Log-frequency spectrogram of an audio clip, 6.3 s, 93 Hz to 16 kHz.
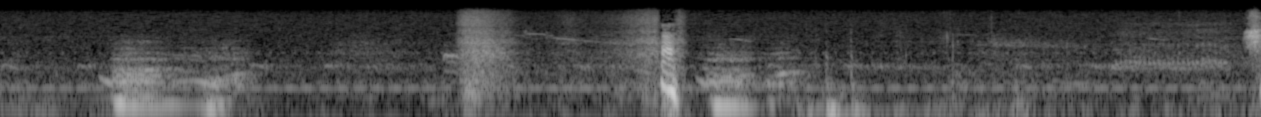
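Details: A lioness mother of the Nkuhuma pride, at a buffalo carcass at sunrise on 13 September 2016 in early summer, gives low, soft moaning contact calls to her cubs. These are two short groaning bursts, with a man speaking and rustling noise.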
